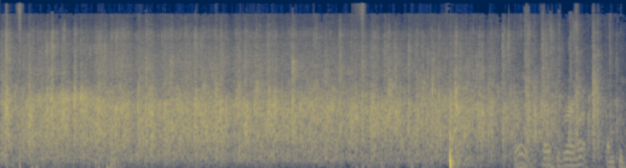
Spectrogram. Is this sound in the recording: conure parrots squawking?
no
